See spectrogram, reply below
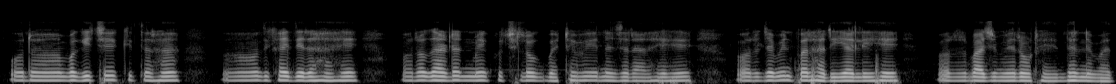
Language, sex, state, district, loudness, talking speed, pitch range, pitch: Hindi, female, Andhra Pradesh, Guntur, -26 LUFS, 165 wpm, 175-190 Hz, 185 Hz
